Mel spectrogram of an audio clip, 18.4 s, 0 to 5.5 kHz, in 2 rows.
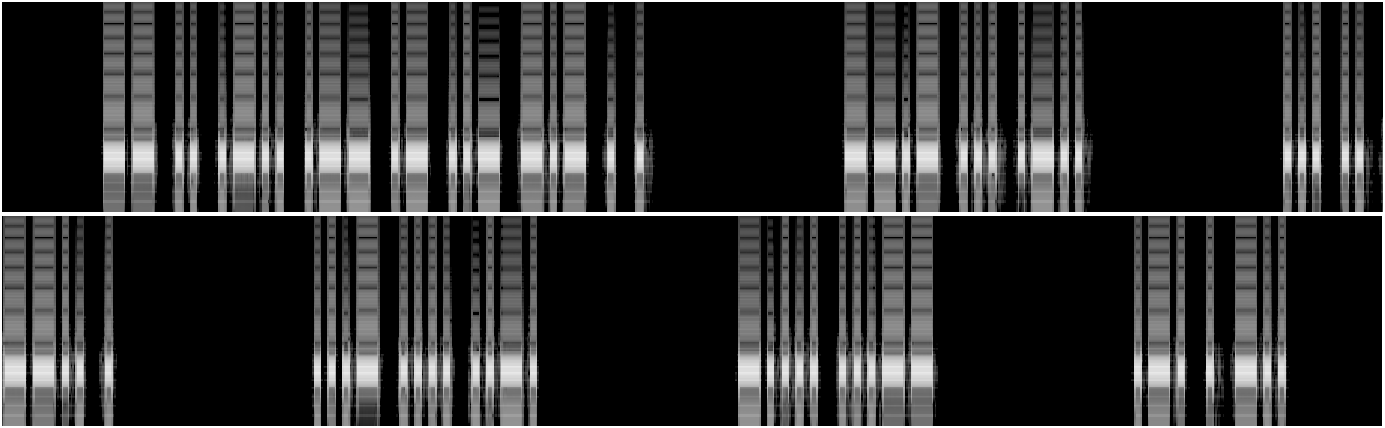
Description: Morse code, heard as a keyed tone, about 25 wpm, 550 Hz. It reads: MILWAUKEE QSL SIZE VHF 63 RED
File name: Ultimate Word List / 25WPM Ultimate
